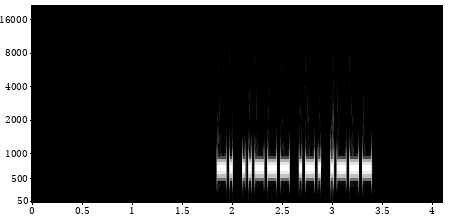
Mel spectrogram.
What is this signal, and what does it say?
Morse code, heard as a keyed tone, about 38 wpm, 700 Hz. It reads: N2RJ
